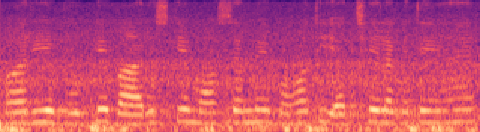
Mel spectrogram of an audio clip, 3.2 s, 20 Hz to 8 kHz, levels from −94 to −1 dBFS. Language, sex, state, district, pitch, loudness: Hindi, female, Bihar, Gaya, 235 Hz, -15 LUFS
